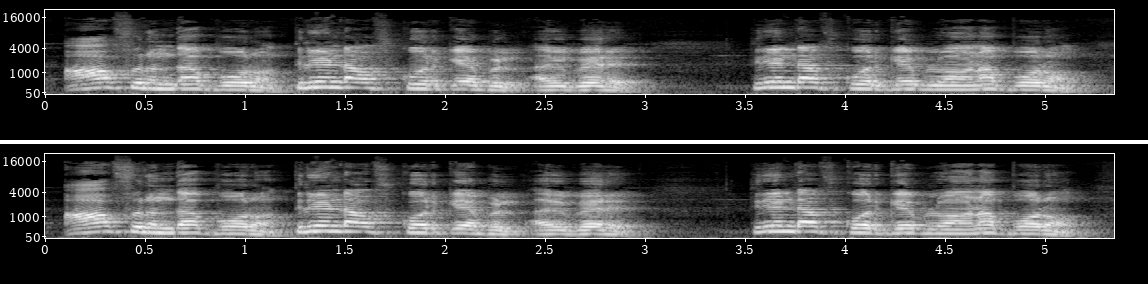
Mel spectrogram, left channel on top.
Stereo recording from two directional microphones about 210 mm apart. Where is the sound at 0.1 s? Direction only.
40° right (ahead or behind).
